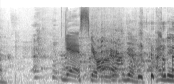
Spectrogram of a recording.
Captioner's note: crowd laughing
